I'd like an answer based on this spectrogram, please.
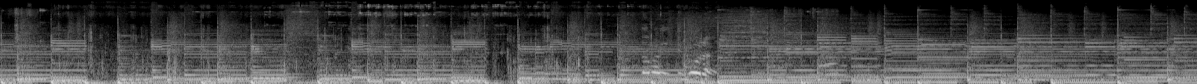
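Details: Loud upbeat music with layered instruments and a steady beat runs throughout, with a voice mixed over it and no distinct animal sounds.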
